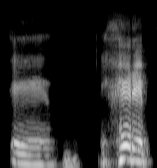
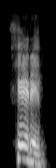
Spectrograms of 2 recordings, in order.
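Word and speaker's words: חֶרֶב: ¿Por qué digo Jereb y por qué no digo Jereb? Cuando la mayoría de las palabras en hebreo son agudas, se acentúan en la última sílaba. Pero por qué yo no digo Jereb y digo Jereb? Esto de primer año. Cebolada. Porque es una segolada. Ahí está, hay dos segoles.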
